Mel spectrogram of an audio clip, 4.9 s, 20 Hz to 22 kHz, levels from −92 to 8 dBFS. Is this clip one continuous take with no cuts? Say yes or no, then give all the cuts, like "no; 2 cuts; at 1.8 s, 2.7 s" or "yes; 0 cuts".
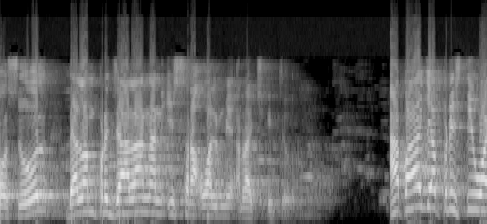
yes; 0 cuts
